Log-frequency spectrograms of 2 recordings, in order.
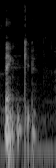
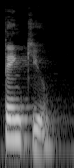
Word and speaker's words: thank you: Aquí es muy importante tener presente la pronunciación correcta de las letras TH de la que hablamos al comienzo del episodio, porque no quieres decir thank you, quieres decir thank you. Recuerda, coloca tu lengua entre tus dientes y soplas, así de fácil y sencillo.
